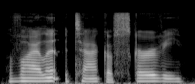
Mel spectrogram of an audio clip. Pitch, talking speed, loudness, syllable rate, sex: 145 Hz, 155 wpm, -19 LUFS, 4.8 syllables/s, female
